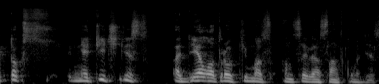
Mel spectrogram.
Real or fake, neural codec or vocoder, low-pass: fake; vocoder, 44.1 kHz, 128 mel bands, Pupu-Vocoder; 14.4 kHz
